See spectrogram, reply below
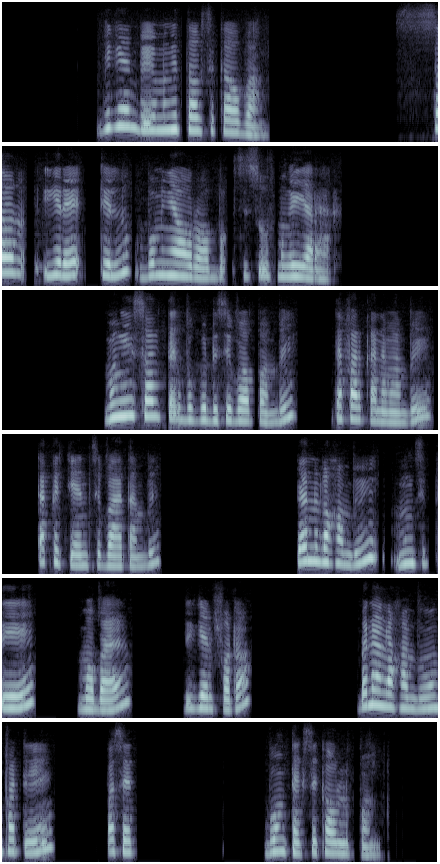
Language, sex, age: Wolof, female, 25-35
